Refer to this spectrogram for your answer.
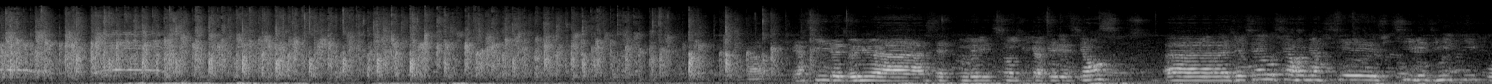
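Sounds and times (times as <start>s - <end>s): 
audience applause at a science café event on bioclimatic architecture: 0.0s - 8.3s
speech: 8.2s - 14.9s.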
